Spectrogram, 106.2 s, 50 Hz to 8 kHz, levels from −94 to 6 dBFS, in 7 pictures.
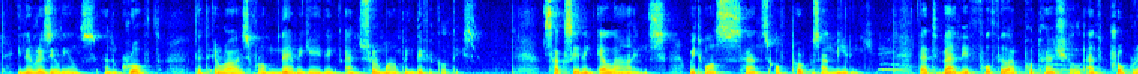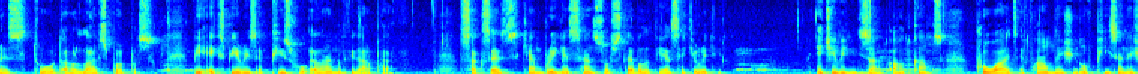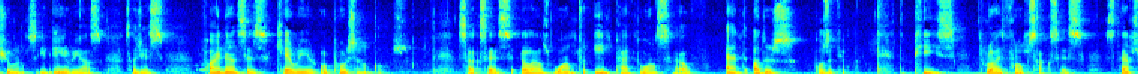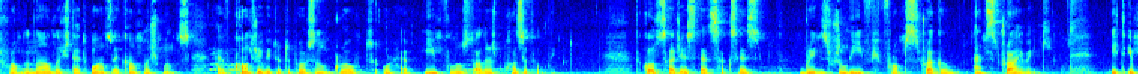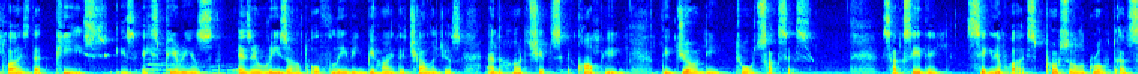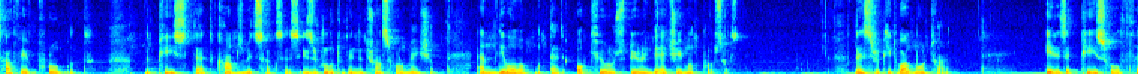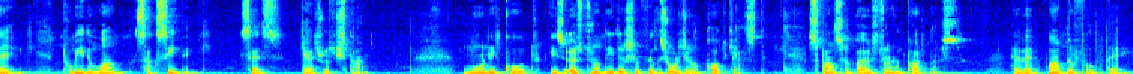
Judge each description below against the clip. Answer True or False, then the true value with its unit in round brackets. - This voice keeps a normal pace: False (110 wpm)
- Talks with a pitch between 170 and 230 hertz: False (120 Hz)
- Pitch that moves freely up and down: False (4.7 semitones)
